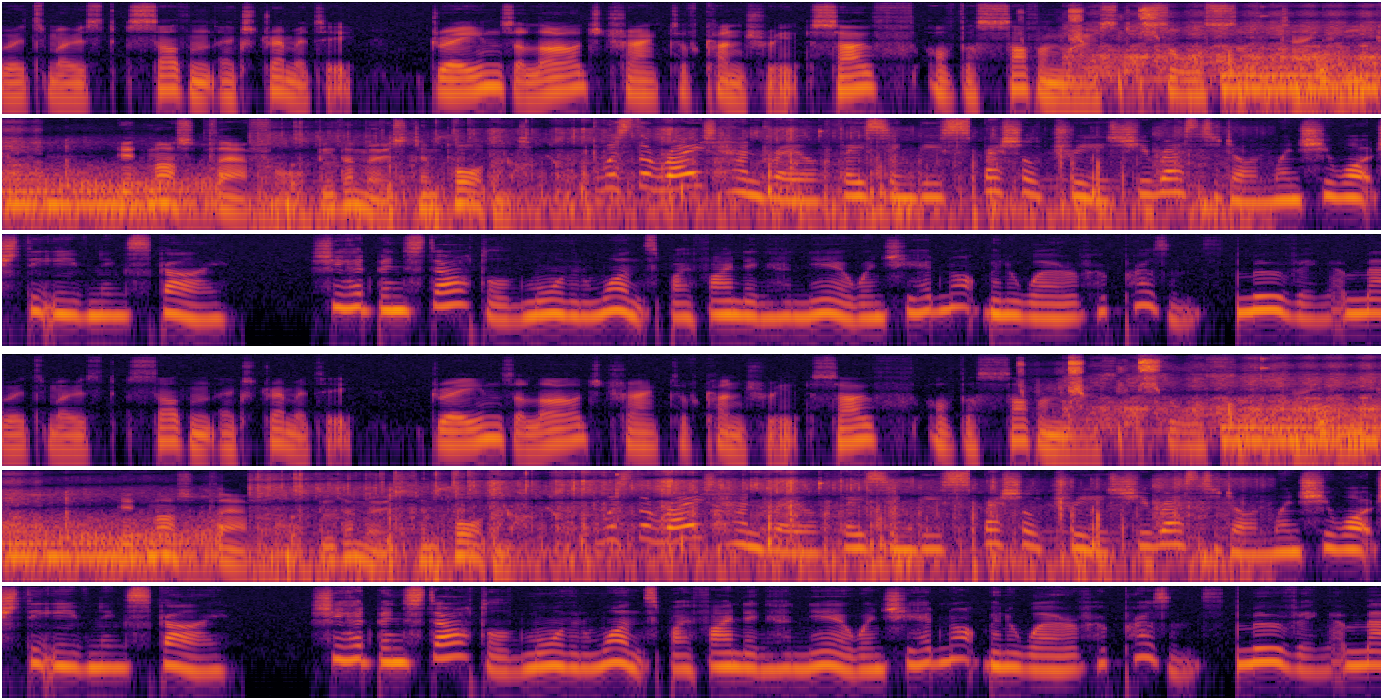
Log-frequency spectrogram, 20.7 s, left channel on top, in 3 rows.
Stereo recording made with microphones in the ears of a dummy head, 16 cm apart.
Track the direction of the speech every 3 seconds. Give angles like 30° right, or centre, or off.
70° left, 60° left, 50° left, 20° left, 20° right, 40° right, 50° right.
